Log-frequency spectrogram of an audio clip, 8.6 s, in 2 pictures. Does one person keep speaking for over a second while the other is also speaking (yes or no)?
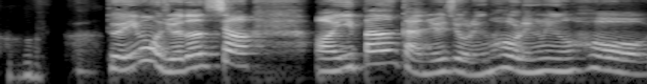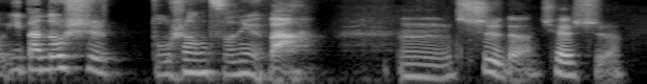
no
